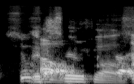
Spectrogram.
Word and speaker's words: Sioux Falls: So anyways, tell us a little bit about your current business, what you're doing with Cynics Falls Dent Repair. – So it's pronounced Sioux. – Sioux Falls.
